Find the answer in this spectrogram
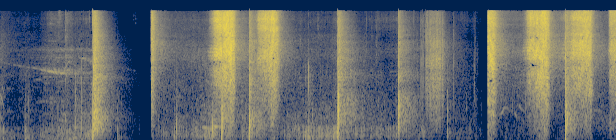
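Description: Fireworks going off: repeated sharp bangs mixed with short bursts of hissing as shells launch and burst.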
